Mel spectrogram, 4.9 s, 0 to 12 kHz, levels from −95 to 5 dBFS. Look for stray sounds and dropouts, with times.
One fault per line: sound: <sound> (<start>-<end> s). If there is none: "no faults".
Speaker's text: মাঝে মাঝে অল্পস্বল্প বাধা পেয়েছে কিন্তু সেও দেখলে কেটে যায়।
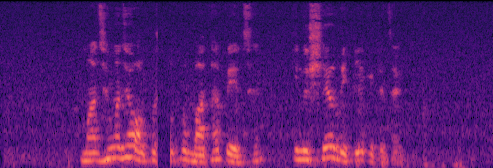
sound: dropout (1.6-1.7 s)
